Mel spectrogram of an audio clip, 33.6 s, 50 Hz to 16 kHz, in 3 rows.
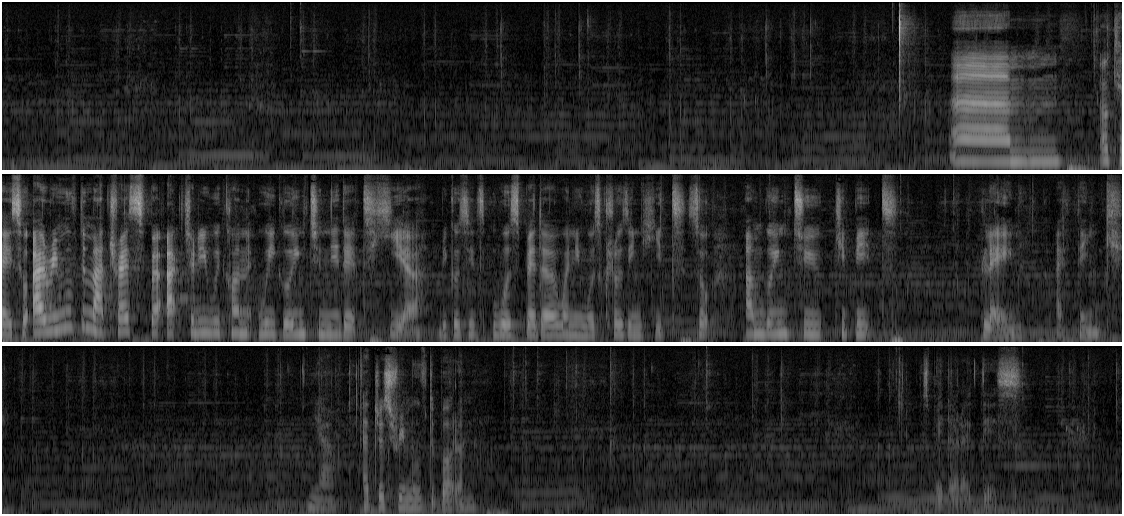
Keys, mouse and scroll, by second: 2.8-4.5 drag, 4.5 middle click, 5.3-11.1 middle drag, 11.7-15.6 middle drag, 17.5 middle click, 18.7-22.2 drag, 22.2 ctrl+z, 22.8 ctrl+z, 23.8 ctrl+z, 24.3 ctrl+z, 26.2 Tab, 27.3 click, 28.7 Delete, 29.3 click, 32.4-33.6 drag, 32.9 a, 33.5 Tab.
